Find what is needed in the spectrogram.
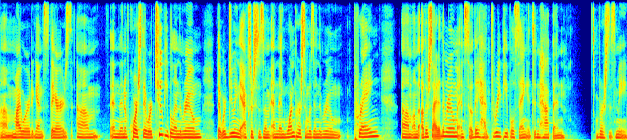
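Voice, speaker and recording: In an unremarkable speaking voice, a woman with an American accent talks at a fairly quick pace with a fairly low pitch, ordinary pitch variation and very even loudness, on a very clean recording with a silent background. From US Midwest, St. Louis area. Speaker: spiritual abuse survivor and activist. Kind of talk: testimony. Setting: studio.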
